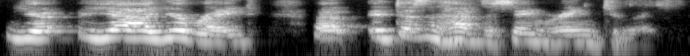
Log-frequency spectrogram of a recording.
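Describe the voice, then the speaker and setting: An eager little dragon played by a woman with a slightly high voice. The character is childlike, playful and easily sidetracked, chattering through a church puppet skit with hesitant, excitable turns. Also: moderate pace, lightly acted. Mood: flustered, hesitant. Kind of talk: scripted children's church dialogue.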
